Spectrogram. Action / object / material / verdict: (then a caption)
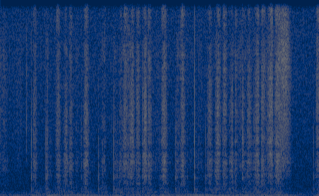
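scrape / paper card on a paper pad / paper / none. A pen scratches across a thin paper card resting on a paper pad as it is written on left-handed. Quick, rapid strokes produce bright, dry scratching over a steady low rumble, ending with a short quieter pause.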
